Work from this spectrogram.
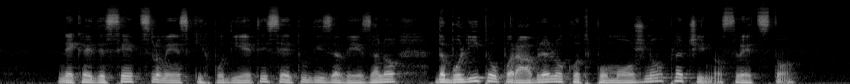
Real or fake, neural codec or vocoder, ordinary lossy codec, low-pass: real; none; none; 19.8 kHz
